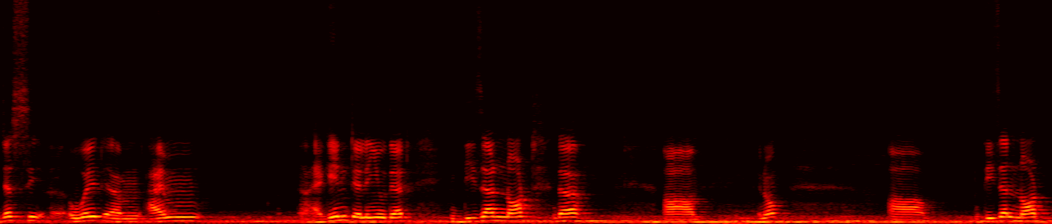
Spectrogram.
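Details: Adult man who has stammered since childhood, using talking on the exhale after diaphragmatic breathing as a management technique; stuttering.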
